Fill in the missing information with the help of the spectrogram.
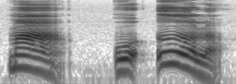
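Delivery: put-on slow, pouty child's complaint; aggrieved pout. A narrator's reading. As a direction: whine a little, feeling wronged. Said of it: "委屈地嘟起了小嘴". (委屈地撅着嘴说)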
